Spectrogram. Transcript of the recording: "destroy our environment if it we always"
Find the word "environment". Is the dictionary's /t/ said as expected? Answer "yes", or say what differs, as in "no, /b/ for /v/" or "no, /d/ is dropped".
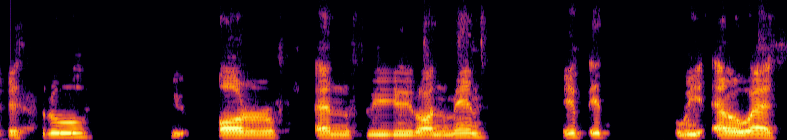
no, /t/ is dropped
